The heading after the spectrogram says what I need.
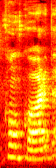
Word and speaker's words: concorda: Also, the word concorda has the same pronunciation as with rope.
